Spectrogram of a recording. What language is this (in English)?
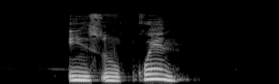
Tepeuxila Cuicatec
